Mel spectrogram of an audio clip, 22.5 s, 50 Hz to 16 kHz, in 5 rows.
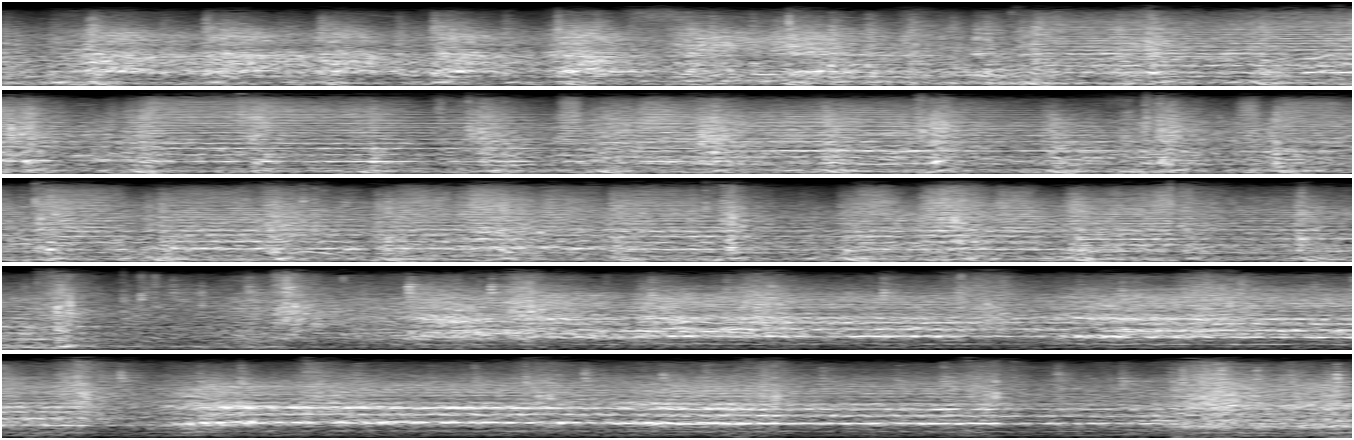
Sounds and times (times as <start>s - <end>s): Chant: 0.0s - 22.5s.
